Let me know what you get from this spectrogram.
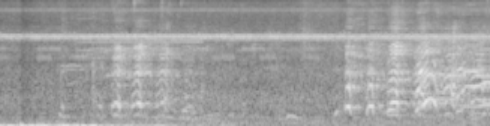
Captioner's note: audience laughs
